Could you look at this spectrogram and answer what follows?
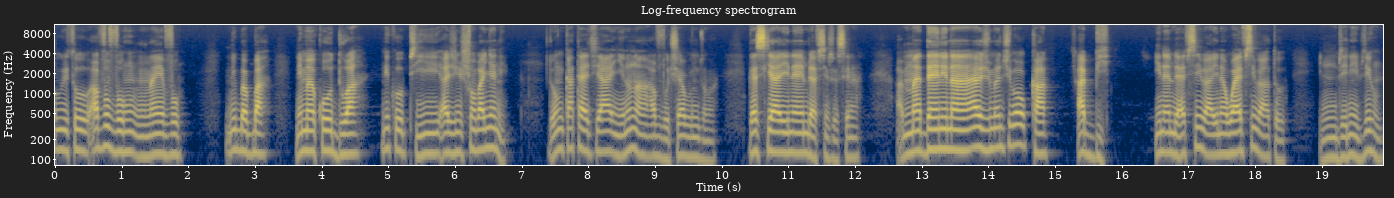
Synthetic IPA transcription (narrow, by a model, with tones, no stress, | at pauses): wi˧to˧a̰˨vo˦vo˧hũ˧n̩˨nã˧i˧vo˧ | ni˦ɡ͡ba˧ɡ͡ba˧ | ni˧ma˧i˧ko˧du˨a˧ | ni˦ko˧pʲi˨˦a˧ʒĩ˧˦ʃõ˦ba˦ɲã˦nĩ˨ | do˨˦ŋ̩˦ka˦ta˦i˧t͡ʃi˦a˦˨ɲi˨nũ˦nã˨˧a˨vo˨t͡ʃi˦a˧bu˧n̩˦d͡zõ˨ba˨ | ɡa˧ski˦a˧ji˧nã˧i˧˦bʲa˨fʲsĩ˧s̬o˨se˦nã˧ | a̰˨ma˧˨dã˧˦i˧nĩ˧nã˧a˦ʒi˧m˦ba˦n˦t͡ʃi˦ba˦u˦ka˧ | a˨bi˨ | ji˧nã˧m̩˦bʲa˨˦fsĩ˦ba˧ji˧˦na˧˦wa˦ji˦fsĩ˦ba˧to˨ | n˨bʲe˨nĩ˧˨bʲe˦hũ˧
